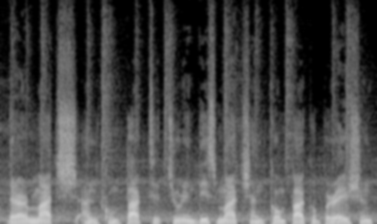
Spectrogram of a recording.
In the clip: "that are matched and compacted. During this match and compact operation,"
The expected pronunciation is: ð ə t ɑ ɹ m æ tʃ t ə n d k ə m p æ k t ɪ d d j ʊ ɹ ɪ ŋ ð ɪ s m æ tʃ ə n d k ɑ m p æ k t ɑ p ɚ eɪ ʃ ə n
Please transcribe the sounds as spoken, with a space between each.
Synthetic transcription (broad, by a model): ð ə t ɑ ɹ m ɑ tʃ ə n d k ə m p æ k t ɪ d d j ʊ ɹ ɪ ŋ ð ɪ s m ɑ tʃ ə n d k ɑ m p æ k t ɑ p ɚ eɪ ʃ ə n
